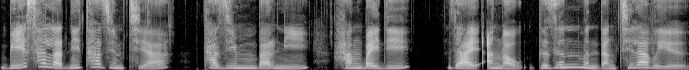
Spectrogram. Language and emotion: Bodo, happy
